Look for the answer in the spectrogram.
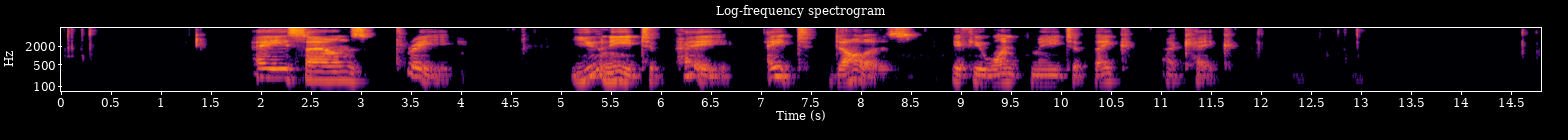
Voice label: Ei sounds, pronunciation of australian english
